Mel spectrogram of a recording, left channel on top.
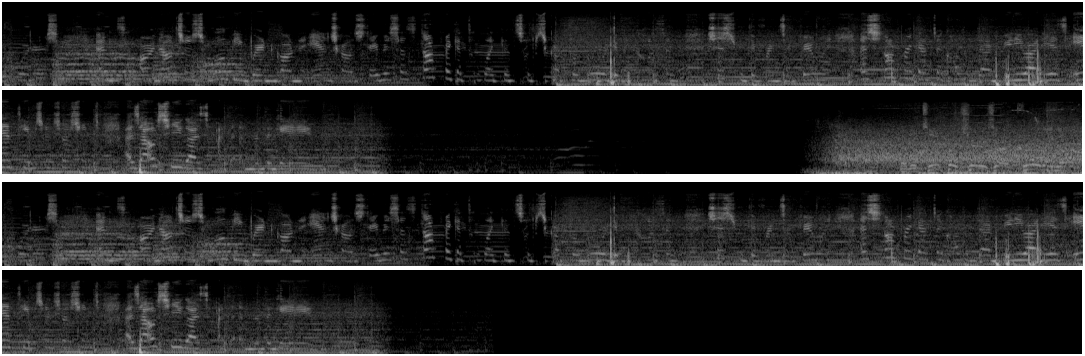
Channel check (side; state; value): right; drops out; at 15.8 s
